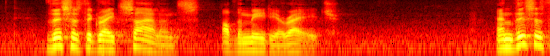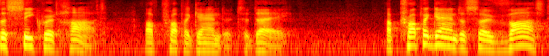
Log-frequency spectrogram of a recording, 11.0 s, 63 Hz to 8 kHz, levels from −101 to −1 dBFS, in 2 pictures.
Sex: male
